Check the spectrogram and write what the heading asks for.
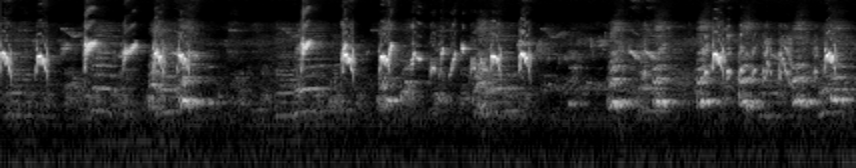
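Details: Red-whiskered bulbul in bell-voice training, singing clear, ringing whistled notes in bursts. Sharp upslurred accents punctuate each group, and short silent gaps separate the phrases.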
